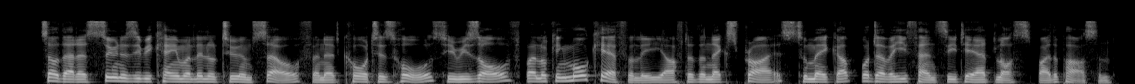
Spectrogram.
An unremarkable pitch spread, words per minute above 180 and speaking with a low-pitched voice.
Yes: average, 3.8 semitones; average, 200 wpm; low, 120 Hz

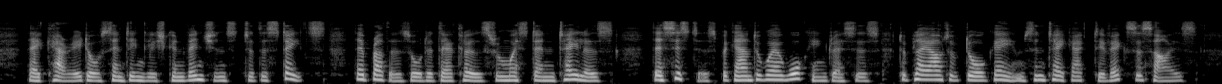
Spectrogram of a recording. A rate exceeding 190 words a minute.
No: average, 170 wpm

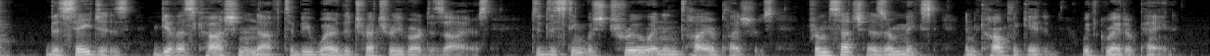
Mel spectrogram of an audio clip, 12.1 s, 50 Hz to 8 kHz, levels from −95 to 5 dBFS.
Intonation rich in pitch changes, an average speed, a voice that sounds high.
No: wide, 5.8 semitones; average, 155 wpm; very low, 90 Hz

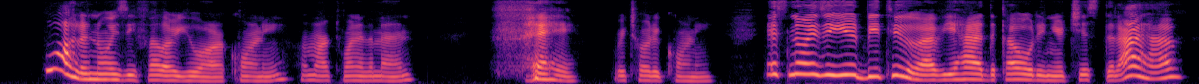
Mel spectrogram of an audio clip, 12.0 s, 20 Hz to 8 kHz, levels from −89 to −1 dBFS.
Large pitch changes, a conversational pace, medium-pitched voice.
Yes: wide, 6.5 semitones; average, 155 wpm; medium, 180 Hz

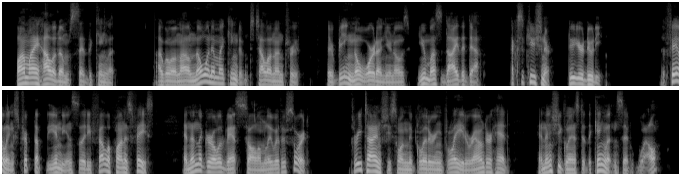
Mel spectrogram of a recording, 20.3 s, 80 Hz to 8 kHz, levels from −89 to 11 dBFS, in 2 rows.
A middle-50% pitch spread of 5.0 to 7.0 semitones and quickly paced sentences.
Yes: wide, 5.5 semitones; fast, 225 wpm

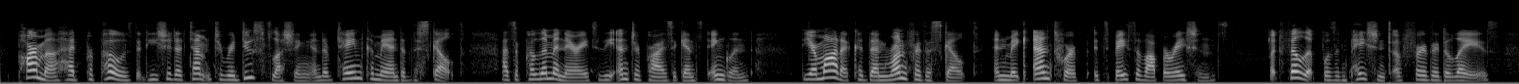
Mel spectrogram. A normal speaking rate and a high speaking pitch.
Yes: average, 180 wpm; high, 200 Hz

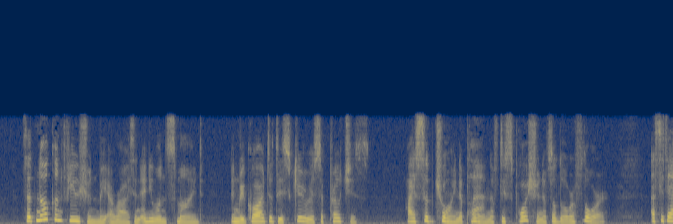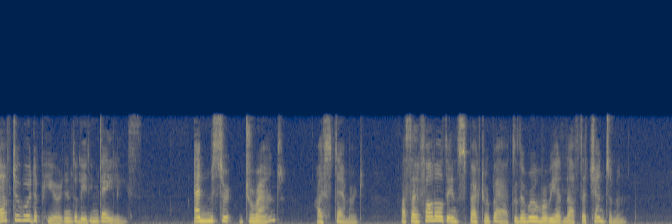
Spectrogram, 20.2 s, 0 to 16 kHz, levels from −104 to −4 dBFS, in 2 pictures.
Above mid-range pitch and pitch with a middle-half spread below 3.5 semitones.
No: high, 230 Hz; average, 4.7 semitones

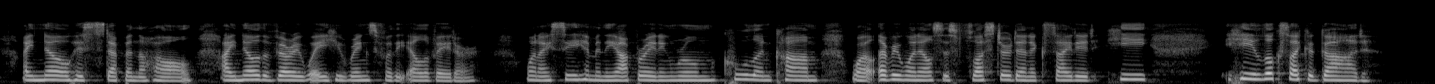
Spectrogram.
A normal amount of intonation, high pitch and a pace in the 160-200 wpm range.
No: narrow, 1.7 semitones; high, 195 Hz; average, 175 wpm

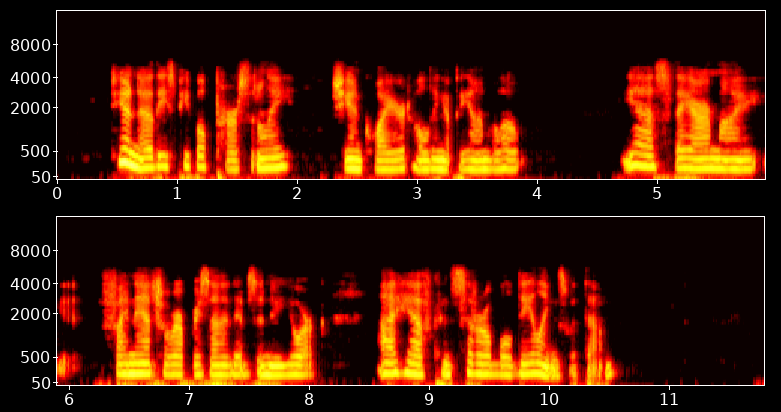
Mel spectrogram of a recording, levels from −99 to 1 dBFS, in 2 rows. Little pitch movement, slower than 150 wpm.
Yes: narrow, 2.2 semitones; average, 140 wpm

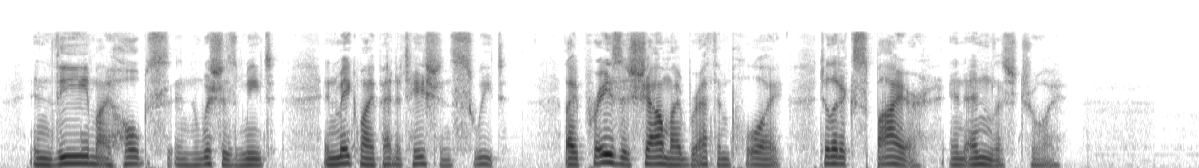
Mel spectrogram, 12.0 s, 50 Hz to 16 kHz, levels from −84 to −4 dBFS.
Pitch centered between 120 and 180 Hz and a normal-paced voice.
No: low, 135 Hz; slow, 125 wpm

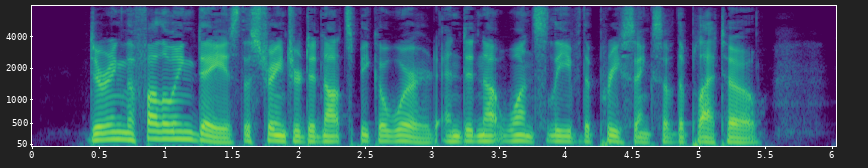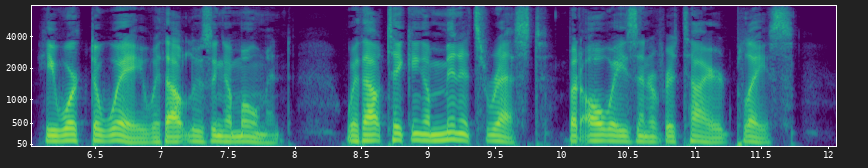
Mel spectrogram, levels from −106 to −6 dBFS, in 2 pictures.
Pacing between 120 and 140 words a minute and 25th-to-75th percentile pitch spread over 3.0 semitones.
No: average, 195 wpm; average, 3.6 semitones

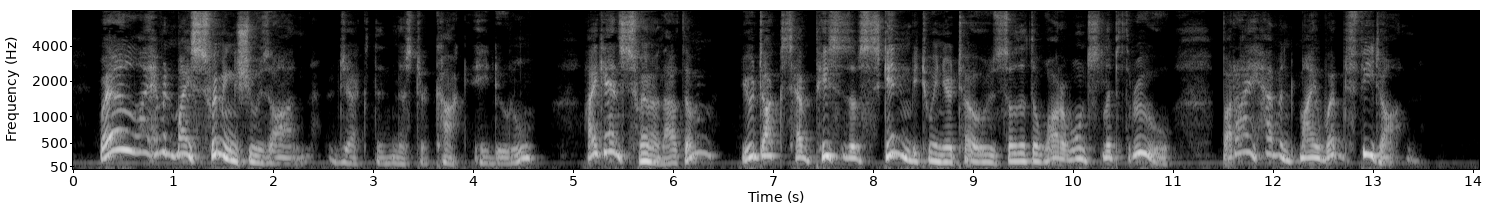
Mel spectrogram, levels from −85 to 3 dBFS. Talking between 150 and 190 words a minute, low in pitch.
No: average, 165 wpm; high, 195 Hz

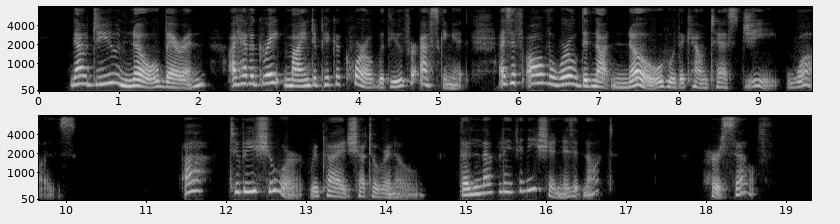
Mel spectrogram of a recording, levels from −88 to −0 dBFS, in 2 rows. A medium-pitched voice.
No: high, 230 Hz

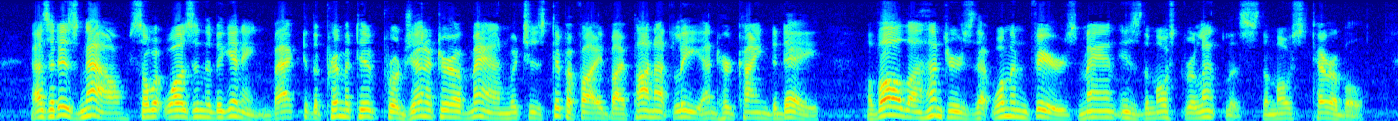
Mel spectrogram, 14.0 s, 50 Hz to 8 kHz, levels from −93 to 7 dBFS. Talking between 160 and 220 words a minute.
Yes: average, 185 wpm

